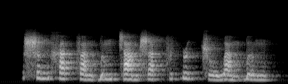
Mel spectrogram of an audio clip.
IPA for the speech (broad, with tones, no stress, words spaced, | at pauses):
ʂə˧ŋ xa˦˥k̚fa˨˩nɓə˧˥m ca˨˩˦mʂa˨˩k̚ fɨ˦˥t̚ɹɨ˦˥k̚ ʂo˨˩˦wa˨˩˦m ɓə˧ŋ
